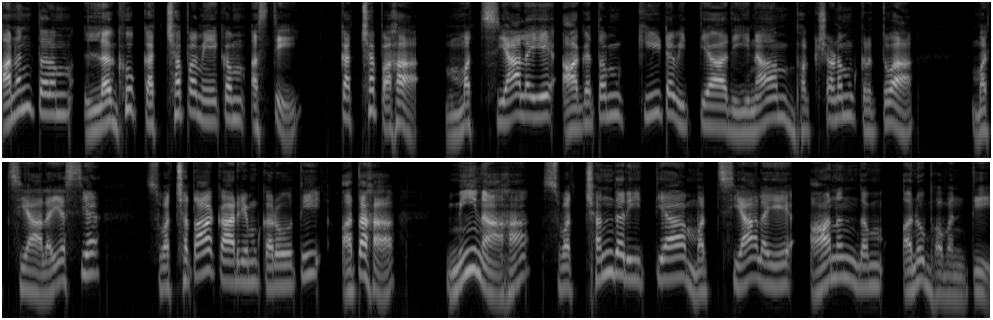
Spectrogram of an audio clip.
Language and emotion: Sanskrit, neutral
